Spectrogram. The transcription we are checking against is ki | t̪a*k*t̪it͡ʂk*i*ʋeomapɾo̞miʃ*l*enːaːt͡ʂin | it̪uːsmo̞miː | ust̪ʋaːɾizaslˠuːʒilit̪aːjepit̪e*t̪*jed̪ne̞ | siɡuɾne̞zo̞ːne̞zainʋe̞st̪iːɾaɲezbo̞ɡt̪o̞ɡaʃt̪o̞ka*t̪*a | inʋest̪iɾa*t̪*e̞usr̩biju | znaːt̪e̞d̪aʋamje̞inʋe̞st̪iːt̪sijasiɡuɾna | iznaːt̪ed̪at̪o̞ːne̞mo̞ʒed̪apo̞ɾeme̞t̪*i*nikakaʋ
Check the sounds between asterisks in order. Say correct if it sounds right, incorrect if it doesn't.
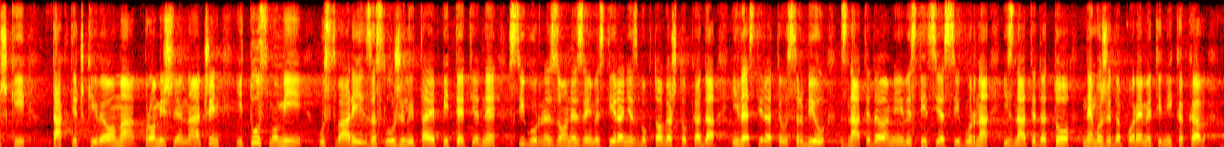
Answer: correct, correct, incorrect, correct, incorrect, correct, correct

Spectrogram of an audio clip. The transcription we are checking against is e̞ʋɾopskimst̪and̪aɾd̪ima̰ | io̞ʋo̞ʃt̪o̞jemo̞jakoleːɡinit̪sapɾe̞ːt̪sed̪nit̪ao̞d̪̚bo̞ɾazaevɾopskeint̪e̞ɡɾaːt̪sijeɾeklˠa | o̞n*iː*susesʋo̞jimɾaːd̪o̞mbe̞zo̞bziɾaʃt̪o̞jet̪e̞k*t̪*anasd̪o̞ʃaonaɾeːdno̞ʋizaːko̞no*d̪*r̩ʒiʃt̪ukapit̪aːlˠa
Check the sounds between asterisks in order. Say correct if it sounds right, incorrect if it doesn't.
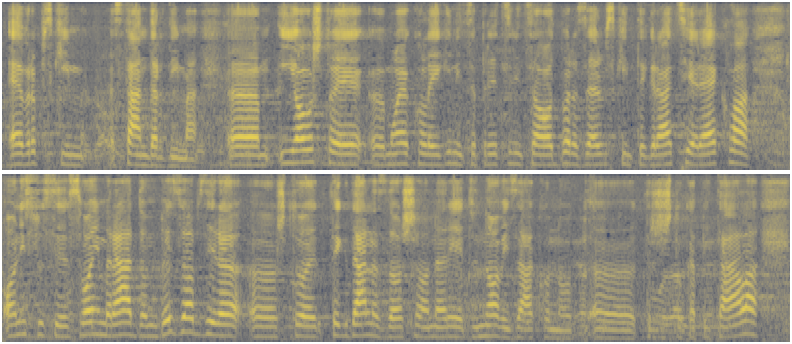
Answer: incorrect, incorrect, incorrect

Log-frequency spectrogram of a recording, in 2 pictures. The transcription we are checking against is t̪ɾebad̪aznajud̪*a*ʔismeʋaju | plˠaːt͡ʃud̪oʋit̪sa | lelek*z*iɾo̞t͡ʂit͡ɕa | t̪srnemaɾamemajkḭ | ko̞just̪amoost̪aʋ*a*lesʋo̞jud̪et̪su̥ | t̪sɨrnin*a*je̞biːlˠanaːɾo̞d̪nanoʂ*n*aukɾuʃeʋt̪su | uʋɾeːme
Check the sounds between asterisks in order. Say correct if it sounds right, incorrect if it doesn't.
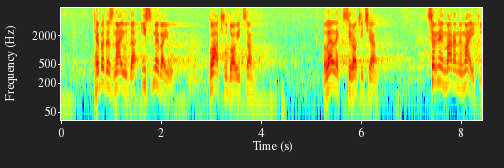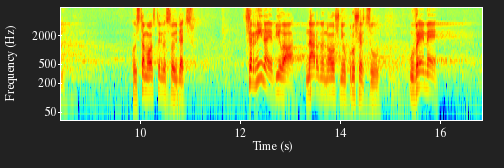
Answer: correct, incorrect, incorrect, correct, incorrect

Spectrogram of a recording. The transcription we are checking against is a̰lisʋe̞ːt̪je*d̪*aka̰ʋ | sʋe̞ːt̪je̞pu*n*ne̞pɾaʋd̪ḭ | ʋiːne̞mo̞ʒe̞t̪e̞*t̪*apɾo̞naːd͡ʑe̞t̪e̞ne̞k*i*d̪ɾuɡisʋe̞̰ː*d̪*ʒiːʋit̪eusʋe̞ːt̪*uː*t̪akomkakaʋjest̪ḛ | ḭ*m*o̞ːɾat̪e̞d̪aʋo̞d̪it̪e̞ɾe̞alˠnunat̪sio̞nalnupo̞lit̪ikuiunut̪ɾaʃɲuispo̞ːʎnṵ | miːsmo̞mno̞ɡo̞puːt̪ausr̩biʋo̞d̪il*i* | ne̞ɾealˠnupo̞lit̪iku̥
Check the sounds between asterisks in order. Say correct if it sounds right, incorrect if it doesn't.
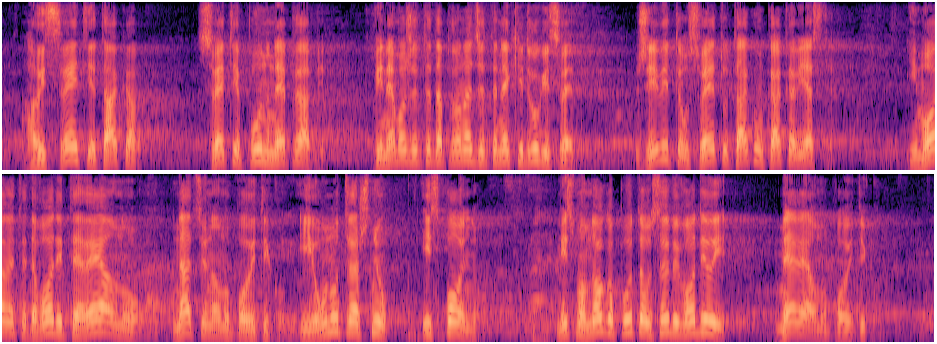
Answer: incorrect, correct, incorrect, correct, incorrect, incorrect, correct, correct

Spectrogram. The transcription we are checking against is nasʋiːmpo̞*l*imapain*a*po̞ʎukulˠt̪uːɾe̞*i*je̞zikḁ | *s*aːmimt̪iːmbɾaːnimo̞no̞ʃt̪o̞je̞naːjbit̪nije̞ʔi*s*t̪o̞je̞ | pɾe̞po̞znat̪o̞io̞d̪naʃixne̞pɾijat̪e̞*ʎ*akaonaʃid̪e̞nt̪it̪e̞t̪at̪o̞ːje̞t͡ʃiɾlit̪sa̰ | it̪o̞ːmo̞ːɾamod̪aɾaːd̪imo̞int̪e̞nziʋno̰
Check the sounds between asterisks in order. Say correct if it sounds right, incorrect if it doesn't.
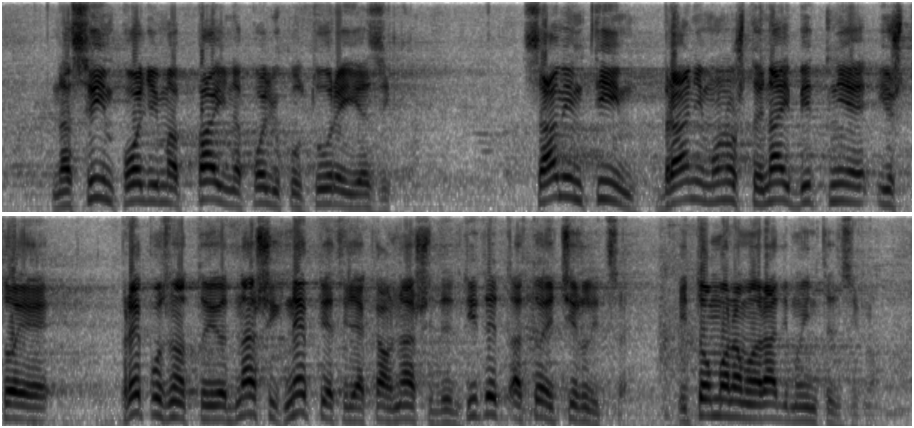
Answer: incorrect, correct, correct, correct, incorrect, correct

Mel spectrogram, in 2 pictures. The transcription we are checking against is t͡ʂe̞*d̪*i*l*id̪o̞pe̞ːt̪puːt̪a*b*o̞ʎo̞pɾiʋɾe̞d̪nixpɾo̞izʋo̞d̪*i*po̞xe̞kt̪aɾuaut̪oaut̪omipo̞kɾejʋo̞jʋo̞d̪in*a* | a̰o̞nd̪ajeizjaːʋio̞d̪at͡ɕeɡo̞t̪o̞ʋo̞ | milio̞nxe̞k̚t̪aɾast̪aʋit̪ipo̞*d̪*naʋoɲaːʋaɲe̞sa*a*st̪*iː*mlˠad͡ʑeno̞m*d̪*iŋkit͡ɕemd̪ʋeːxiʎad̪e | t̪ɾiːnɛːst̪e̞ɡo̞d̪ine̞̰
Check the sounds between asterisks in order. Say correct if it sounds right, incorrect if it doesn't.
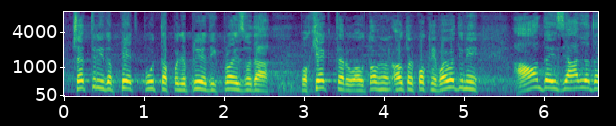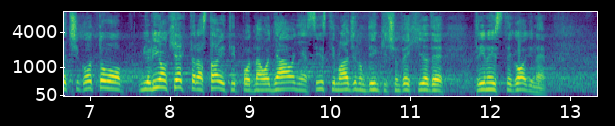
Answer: incorrect, incorrect, incorrect, incorrect, incorrect, correct, incorrect, incorrect, correct

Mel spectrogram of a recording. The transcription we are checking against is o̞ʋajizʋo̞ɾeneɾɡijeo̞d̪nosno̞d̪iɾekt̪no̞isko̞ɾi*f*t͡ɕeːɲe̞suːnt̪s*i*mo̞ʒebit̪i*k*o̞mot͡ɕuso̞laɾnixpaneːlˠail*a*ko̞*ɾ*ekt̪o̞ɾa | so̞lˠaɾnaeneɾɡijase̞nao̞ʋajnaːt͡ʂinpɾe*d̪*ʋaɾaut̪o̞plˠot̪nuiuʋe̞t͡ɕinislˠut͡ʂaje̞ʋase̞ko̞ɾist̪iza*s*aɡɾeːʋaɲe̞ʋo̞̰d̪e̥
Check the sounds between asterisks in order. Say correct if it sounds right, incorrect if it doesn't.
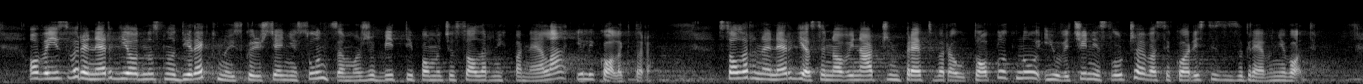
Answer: incorrect, incorrect, incorrect, incorrect, incorrect, incorrect, incorrect

